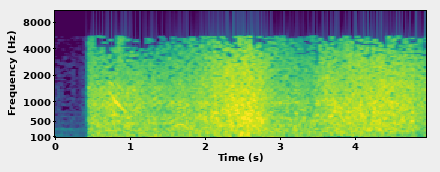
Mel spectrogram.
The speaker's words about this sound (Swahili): Nimesimama kando kando ya bahari Hindi, mawimbi mepesi yakipiga hadi ufoni.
